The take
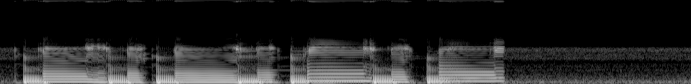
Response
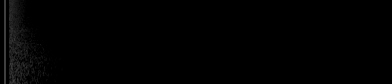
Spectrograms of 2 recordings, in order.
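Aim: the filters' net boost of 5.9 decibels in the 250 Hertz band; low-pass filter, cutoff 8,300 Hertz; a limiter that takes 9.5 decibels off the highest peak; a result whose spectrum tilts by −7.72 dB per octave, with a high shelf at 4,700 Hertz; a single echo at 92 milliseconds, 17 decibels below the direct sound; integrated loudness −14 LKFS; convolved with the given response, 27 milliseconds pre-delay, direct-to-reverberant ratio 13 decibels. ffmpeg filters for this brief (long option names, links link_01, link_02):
-filter_complex "[0:a]lowpass=8300,equalizer=frequency=250:width_type=o:gain=8,highshelf=frequency=4700:gain=7,alimiter=limit=-7.5dB:level=0:latency=1,aecho=1:1:92:0.141,asplit=2[link_01][link_02];[1:a]atrim=start_sample=2205,adelay=27[link_03];[link_02][link_03]afir=irnorm=-1:irlink=0,volume=-12.5dB[link_04];[link_01][link_04]amix=inputs=2:normalize=0,volume=3.5dB"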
